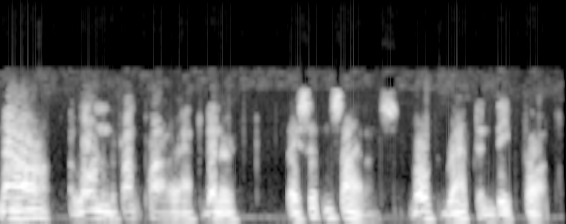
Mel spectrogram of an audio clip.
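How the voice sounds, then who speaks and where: A man's voice: low-pitched, fairly even intonation, normal speed, no echo. A man working as a radio announcer and narrator in 1930s style, reading from a script with theatrical emphasis. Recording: dull, lo-fi 1930s radio recording.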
